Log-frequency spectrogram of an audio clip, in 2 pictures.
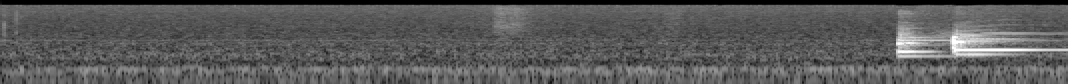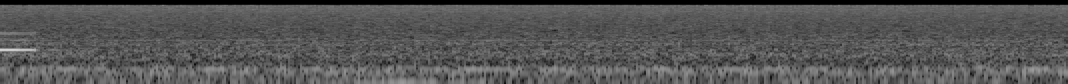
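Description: Palm Pre smartphone's speaker giving a short two-note chime about three and a half seconds in, over a steady low hum.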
